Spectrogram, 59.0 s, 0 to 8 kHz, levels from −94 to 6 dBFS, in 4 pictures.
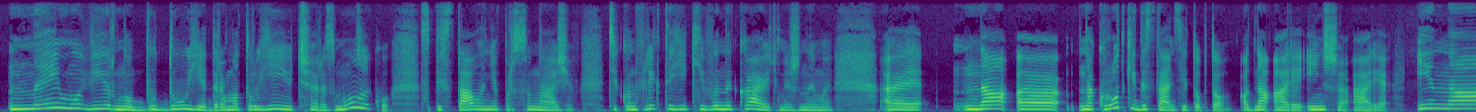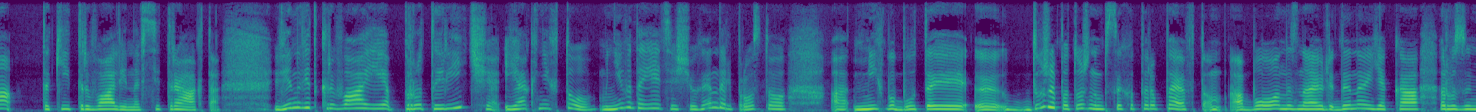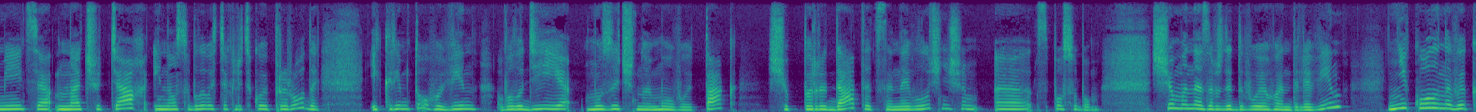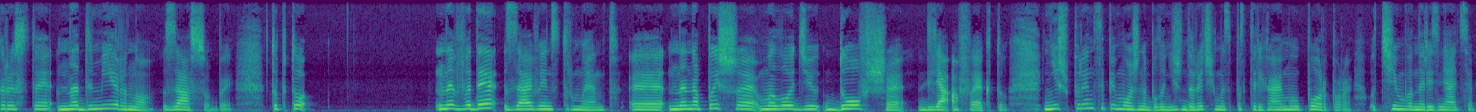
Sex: female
